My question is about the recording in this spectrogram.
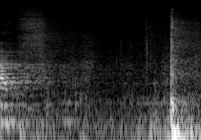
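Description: A single heavy thud of a body landing on a grappling mat as a training partner is swept over, near the end.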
